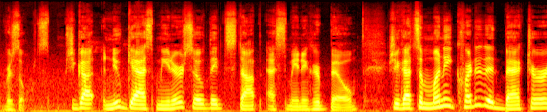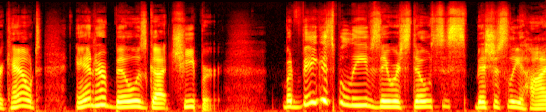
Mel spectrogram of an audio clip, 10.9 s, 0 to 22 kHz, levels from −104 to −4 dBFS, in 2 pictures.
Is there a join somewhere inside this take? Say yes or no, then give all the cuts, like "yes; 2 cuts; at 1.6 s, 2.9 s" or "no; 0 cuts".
no; 0 cuts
